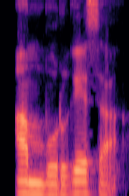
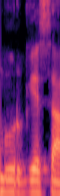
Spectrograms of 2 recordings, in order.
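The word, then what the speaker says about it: hamburguesa: एच को कहते हैं आचे लेकिन इसकी आवाज कहीं भी नहीं आएगी यह हमेशा कहते हैं यह मुदा है इसकी आवाज बिल्कुल नहीं है जैसा कि अंबुर गसा हम बुगे सा हम नहीं कहेंगे हम कहेंगे अंबुर गसा एच की कभी भी आवाज नहीं होती ई आई को कहते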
